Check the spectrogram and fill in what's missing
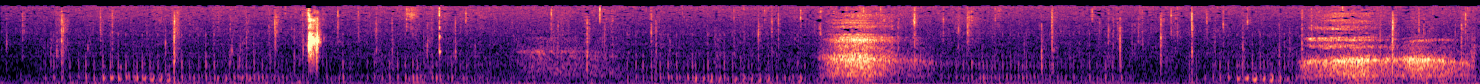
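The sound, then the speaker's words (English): A kitten purrs in a soft, steady, rhythmic rumble, swelling into a couple of breathier surges, with a brief sharp click early on. No one speaks. “Oh, and it seems the little one wants to lull you to sleep too.”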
